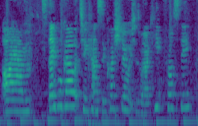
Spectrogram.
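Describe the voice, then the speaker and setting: An eighteen-year-old woman introducing herself to camera, quick and cheerful. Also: high-pitched, expressive, sharp tone, reverberant, far from the mic, faint music behind, low-quality recording. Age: teens. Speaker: contestant.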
